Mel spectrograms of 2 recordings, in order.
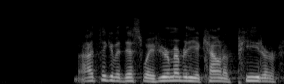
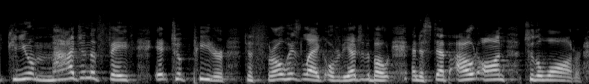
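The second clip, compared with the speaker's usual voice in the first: normal talking voice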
